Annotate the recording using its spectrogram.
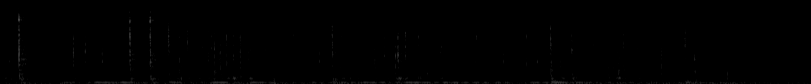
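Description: Faint computer keyboard typing: irregular runs of keystrokes, thinning out near the end.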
